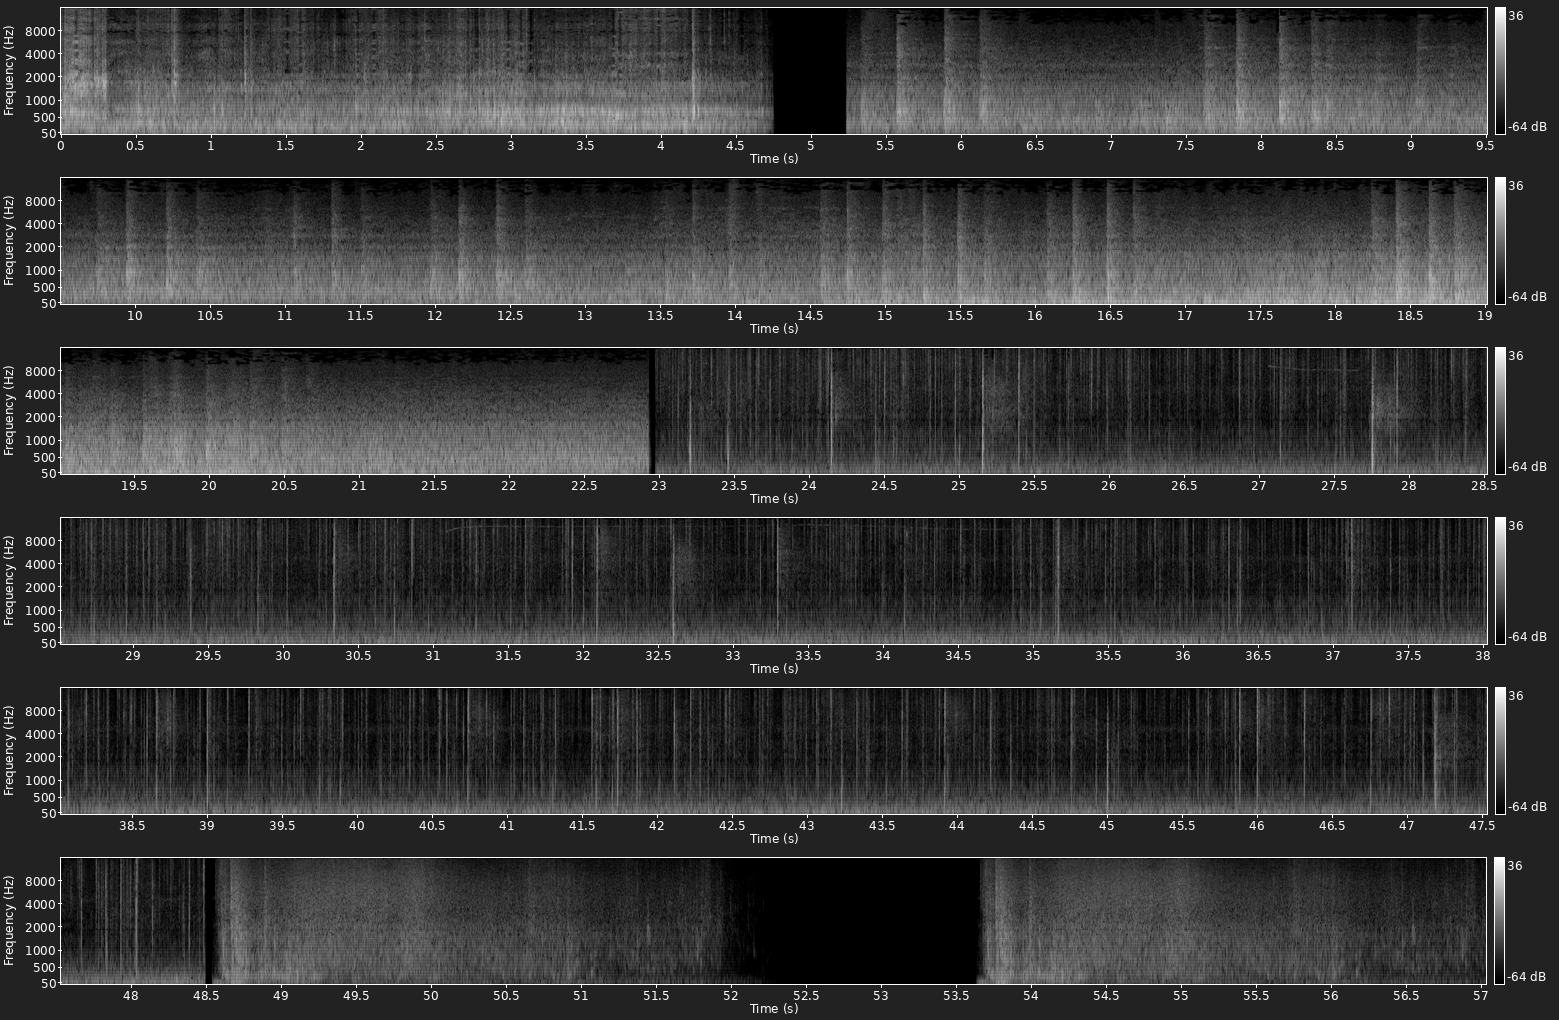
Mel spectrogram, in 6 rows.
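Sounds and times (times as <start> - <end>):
subway train rumbling on rails: 5.3 - 22.9
bonfire crackling and popping: 22.9 - 50.0, 53.7 - 57.0.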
